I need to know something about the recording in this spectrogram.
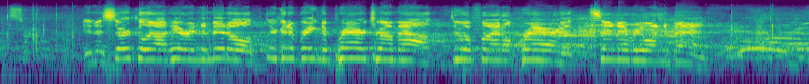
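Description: A man sings loudly through loudspeakers.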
